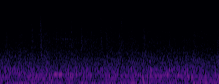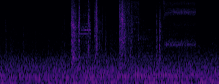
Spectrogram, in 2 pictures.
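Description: Heavy boots crunch on rocky ground.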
